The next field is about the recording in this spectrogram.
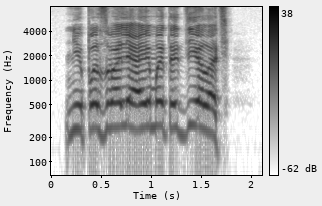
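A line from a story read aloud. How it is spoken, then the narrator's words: Wailing upward. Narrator (Russian): завопил Питер, подняв лицо к потолку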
